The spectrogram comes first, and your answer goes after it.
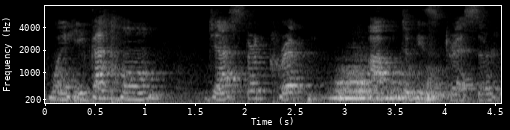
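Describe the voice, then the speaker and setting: A woman's voice: mid-range voice, steady tone, slow. A woman reading a children's story aloud with dramatic emphasis, occasionally stumbling over the text. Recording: roomy, distant mic, noisy background.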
